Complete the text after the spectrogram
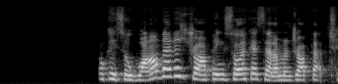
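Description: A woman speaks with animation close to a microphone.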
